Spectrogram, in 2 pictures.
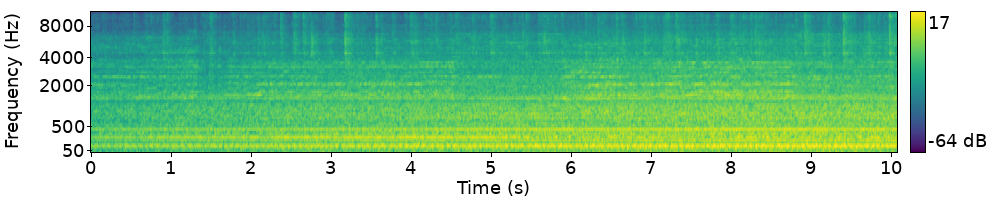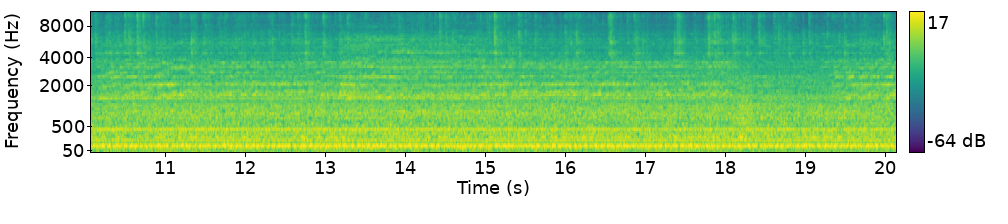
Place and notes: Mont-Saint-Guibert, Belgique - The dump
This is the biggest dump of Belgium. Recording of an elevated tube doing strange noises.
Mont-Saint-Guibert, Belgium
